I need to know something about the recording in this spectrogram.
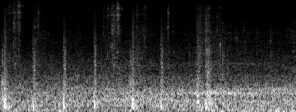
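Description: Armoured footsteps clank and crunch on rough ground.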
